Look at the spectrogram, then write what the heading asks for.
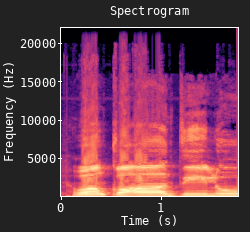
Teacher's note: काफ मोटा, अलिफ भी मोटा है, और वक़ाते नहीं कहना, ताज़िर ती होता है, ताज़िर ते नहीं है।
